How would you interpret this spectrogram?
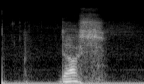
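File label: "das", Dutch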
